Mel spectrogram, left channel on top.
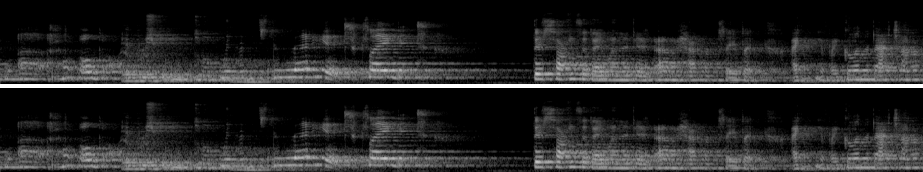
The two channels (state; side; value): identical; both; correlation 1.00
